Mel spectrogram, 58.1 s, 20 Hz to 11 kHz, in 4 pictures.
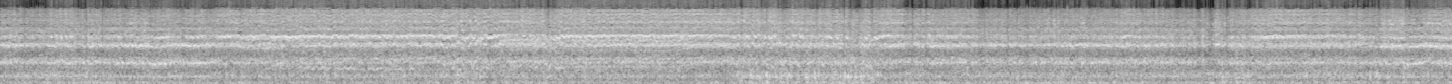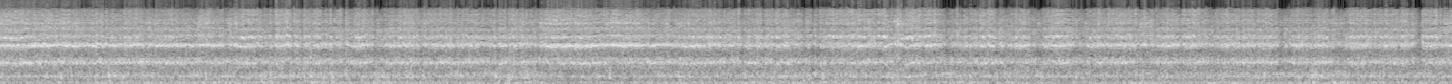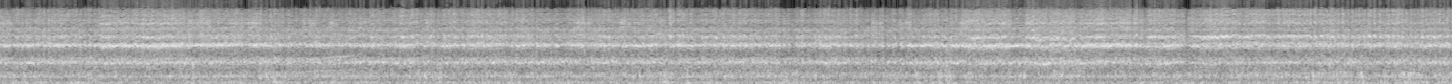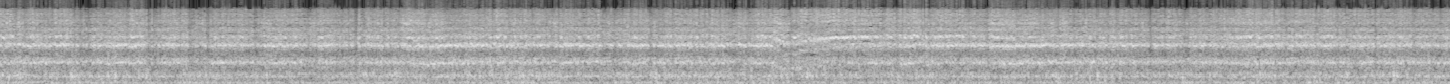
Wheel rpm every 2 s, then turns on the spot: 230, 220, 200, 220, 230, 230, 230, 220, 230, 230, 230, 230, 230, 240, 240, 230, 230, 230, 230, 230, 220, 230, 240, 230, 230, 230, 220, 230, 230.
none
